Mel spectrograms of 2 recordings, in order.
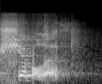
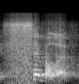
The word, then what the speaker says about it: Shibboleth: Well, an Ephraimite would come across, and they would say Shibboleth, and they would say Sibboleth. They would leave the S-H out of it.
